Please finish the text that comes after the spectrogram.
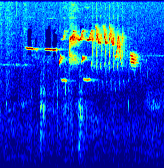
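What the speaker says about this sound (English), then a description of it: "Another song sparrow." A song sparrow sings at a marsh in the early morning, a short, bright phrase of chips and trills, moderately distant against a quiet background.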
